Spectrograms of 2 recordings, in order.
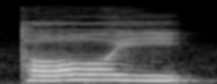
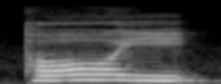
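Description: No difference in how they are said.

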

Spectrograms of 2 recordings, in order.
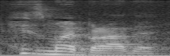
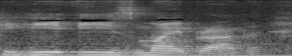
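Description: First: He is is shortened to one syllable. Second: He is is said as two full words. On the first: "ملي كيهضروا بالزربه كيستعملوا هذه" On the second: "ما كيقولوش he is my brother"

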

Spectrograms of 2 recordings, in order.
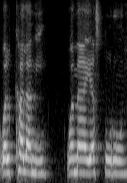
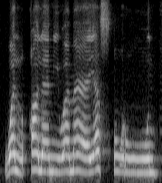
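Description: First: The word qalami starts with a plain k. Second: The word qalami starts with a deep throaty q. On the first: The speaker calls it wrong. "Different when I say" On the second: The speaker calls it right. "if I want to say Noon"

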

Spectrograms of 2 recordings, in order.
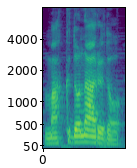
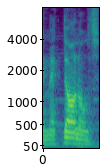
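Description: First: It is said with a Japanese-sounding pronunciation. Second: It is said with an English-sounding pronunciation. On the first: "the Japanese saying McDonald's" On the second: "when they're trying to say McDonald's"

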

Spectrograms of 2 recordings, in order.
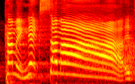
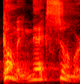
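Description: First: It is said in an Australian accent. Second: It is said in an American trailer voice. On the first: It does not sound epic. "if we hired one of us to do it, it'd be like" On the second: It sounds epic. "we have Americans saying that"

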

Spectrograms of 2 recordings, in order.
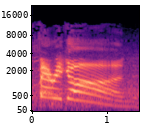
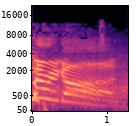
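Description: First: The voice is pitched higher. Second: The voice is pitched deeper. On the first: "maybe a little deeper" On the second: "Too deep"

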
